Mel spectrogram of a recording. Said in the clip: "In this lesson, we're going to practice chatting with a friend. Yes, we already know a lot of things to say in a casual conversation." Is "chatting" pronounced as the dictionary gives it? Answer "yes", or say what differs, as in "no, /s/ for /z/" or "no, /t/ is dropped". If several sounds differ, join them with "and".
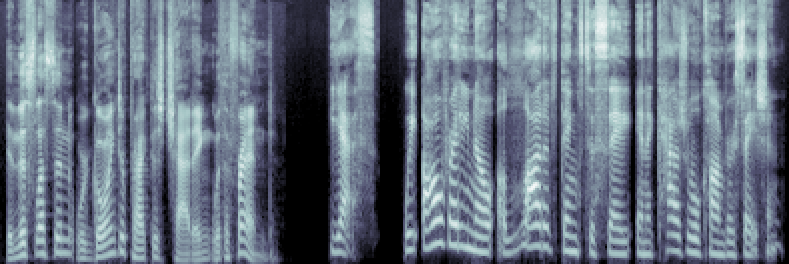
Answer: yes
